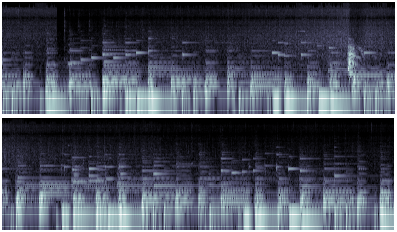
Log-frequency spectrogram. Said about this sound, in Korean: 삶아놓은 라면사리 넣고 간장 한 스푼 볶아주세요.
